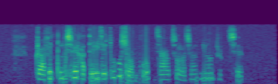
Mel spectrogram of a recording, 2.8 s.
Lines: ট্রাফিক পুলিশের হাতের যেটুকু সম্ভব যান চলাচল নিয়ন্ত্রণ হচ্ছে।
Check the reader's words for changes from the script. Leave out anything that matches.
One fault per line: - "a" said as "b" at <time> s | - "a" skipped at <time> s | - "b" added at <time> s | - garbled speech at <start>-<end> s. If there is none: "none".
none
